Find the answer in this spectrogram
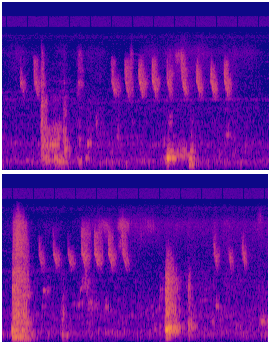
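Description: A bird chirping in quick runs of short high notes, about four or five a second, in three bouts. A few faint low sounds come in between, and a short sharp noise about halfway through.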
